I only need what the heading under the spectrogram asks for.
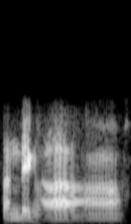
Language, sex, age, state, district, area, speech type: Tamil, male, 45-60, Tamil Nadu, Mayiladuthurai, rural, conversation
